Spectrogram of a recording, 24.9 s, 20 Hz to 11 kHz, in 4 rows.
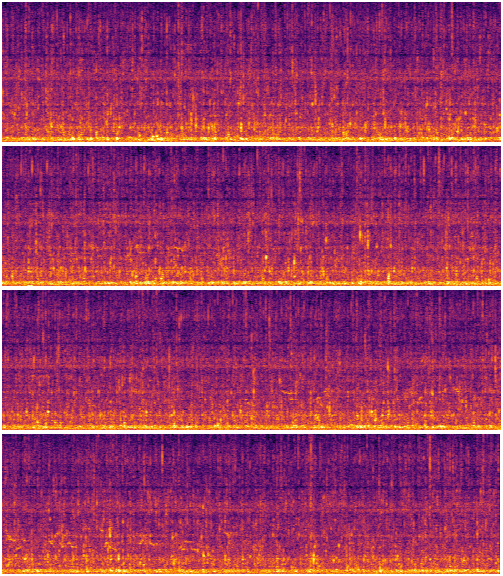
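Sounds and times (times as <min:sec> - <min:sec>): fountain water trickling and splashing: 0:00.0 - 0:24.9
water dripping: 0:00.0 - 0:24.9.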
